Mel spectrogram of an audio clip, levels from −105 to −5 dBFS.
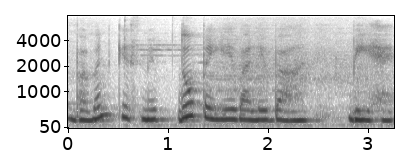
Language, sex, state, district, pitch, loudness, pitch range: Hindi, female, Bihar, Madhepura, 255 Hz, -34 LUFS, 245-280 Hz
